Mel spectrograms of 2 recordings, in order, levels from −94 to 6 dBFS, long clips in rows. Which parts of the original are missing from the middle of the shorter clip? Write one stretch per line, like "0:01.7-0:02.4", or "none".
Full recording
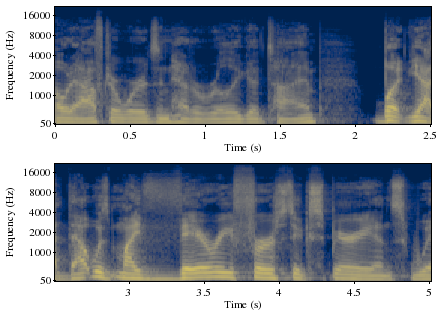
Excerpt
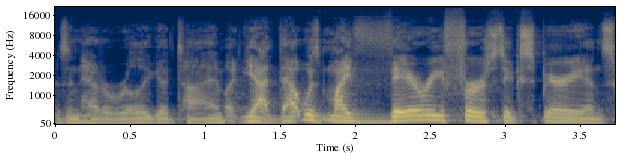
0:01.8-0:02.3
